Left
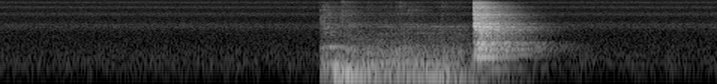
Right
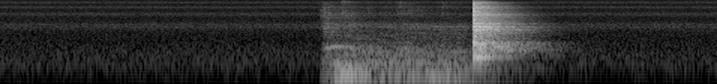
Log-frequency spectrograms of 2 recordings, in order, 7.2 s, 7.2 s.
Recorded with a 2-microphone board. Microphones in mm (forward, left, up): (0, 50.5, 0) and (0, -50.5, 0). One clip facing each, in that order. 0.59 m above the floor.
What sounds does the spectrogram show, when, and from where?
3.2 s a child speaking: 85° left, 6 m
4.7 s a clap: 70° right (ahead or behind), 2.5 m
